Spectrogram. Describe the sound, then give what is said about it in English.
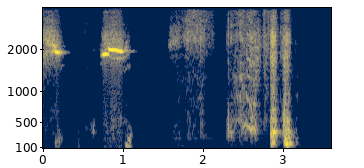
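A man whistles a few short, bright notes with gaps between them, then makes breathy, blowing sounds through his lips, fairly loud with no talking. “… makes a big show of blowing his lip through his lips, which quickly turns into him whistling a little tune.”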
